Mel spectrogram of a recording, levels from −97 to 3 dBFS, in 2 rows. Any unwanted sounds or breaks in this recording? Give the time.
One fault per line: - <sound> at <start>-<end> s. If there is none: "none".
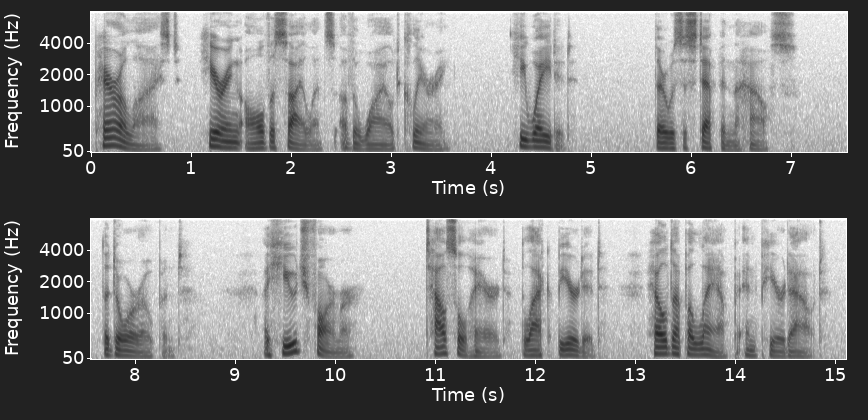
none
